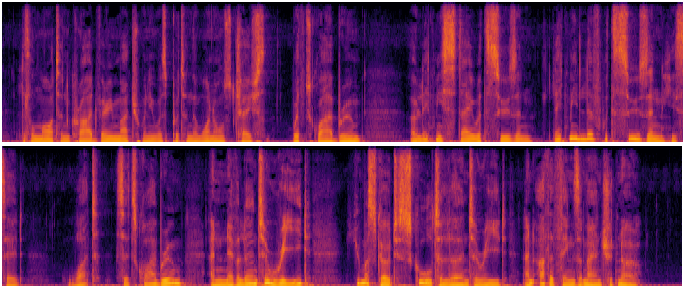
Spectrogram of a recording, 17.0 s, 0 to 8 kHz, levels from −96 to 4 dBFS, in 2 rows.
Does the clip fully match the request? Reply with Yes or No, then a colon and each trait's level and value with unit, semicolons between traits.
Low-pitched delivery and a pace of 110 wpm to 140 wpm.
No: low, 110 Hz; average, 195 wpm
